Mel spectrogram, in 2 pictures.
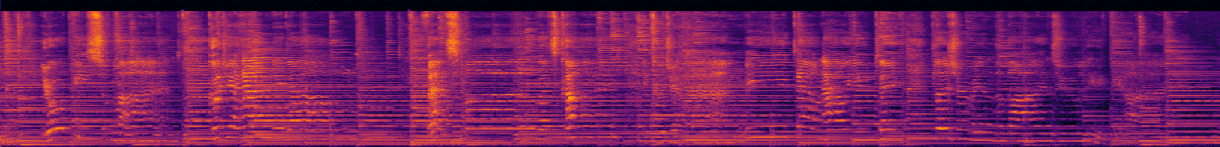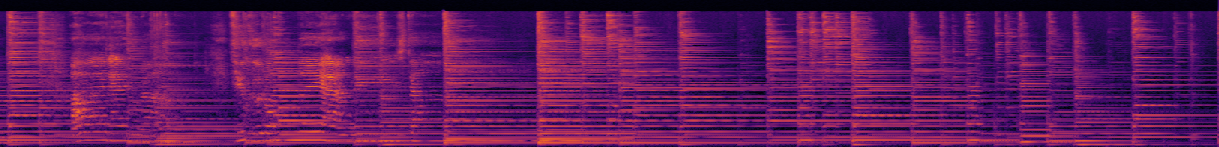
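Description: Steel-string acoustic guitar strummed and picked, playing the chords of a folk song.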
